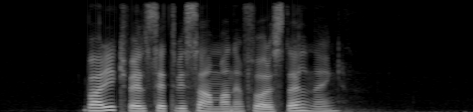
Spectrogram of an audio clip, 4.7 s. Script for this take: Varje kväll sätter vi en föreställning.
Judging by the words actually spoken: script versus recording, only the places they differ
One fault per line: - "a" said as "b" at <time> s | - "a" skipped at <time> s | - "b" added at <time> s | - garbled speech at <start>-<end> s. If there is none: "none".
- "samman" added at 1.9 s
